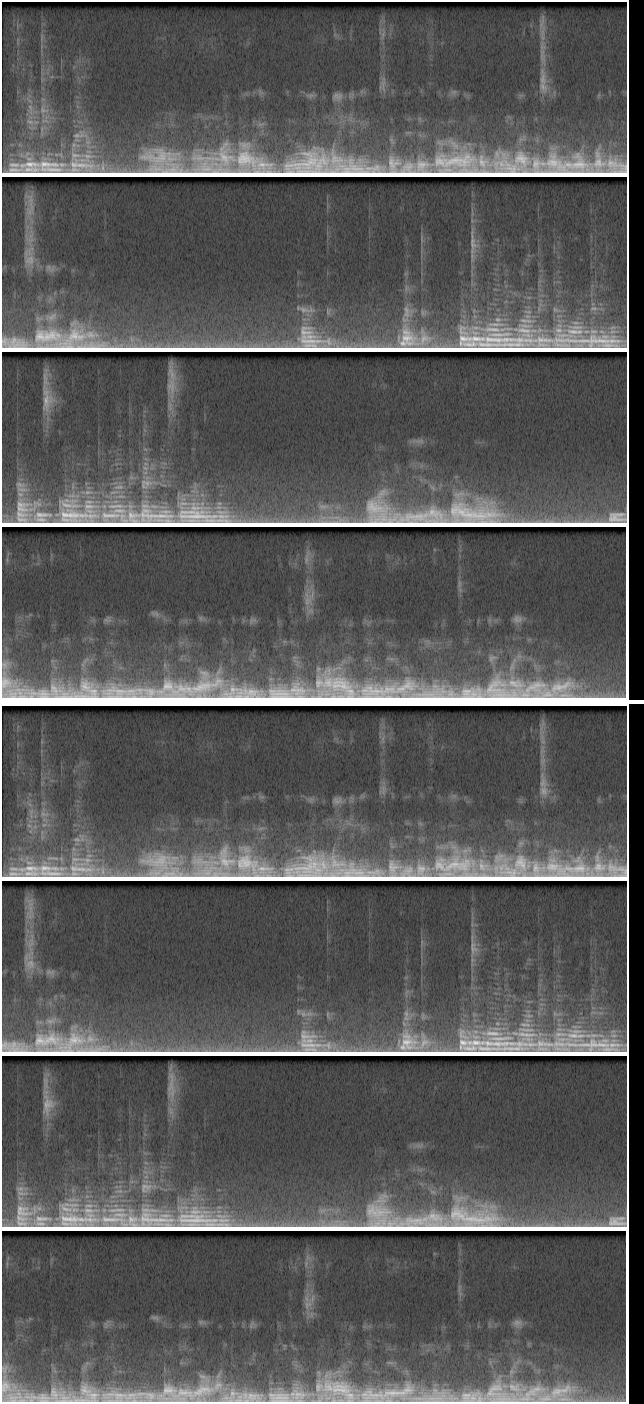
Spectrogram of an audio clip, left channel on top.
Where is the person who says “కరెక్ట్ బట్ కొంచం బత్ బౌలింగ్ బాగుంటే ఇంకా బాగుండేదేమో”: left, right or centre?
Left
